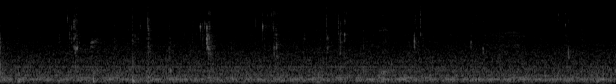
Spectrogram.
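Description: A man chewing a mouthful of taco with his mouth closed, close to the microphone: soft, wet mouth clicks and smacks scattered through.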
